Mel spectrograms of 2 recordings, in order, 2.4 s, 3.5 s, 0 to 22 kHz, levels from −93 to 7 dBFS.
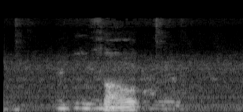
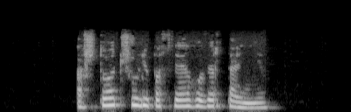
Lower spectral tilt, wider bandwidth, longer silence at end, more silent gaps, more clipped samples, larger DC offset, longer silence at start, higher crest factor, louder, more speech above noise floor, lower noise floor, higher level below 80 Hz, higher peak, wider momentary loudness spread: first, -9.5 dB/octave vs -5.5 dB/octave; first, 11.5 kHz vs 7.2 kHz; second, 0.65 s vs 0.85 s; neither; neither; neither; second, 0.05 s vs 0.75 s; first, 22 dB vs 16 dB; second, -24 LUFS vs -18 LUFS; second, 29 dB vs 65 dB; second, -51 dBFS vs -82 dBFS; first, -44 dBFS vs -60 dBFS; about the same, -4 dBFS vs -4 dBFS; first, 23 LU vs 8 LU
